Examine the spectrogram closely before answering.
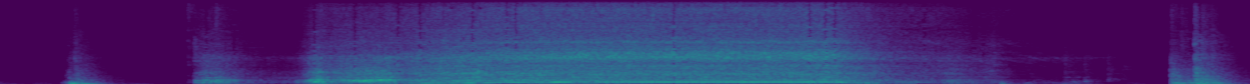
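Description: Countertop blender running for about four seconds through a thick butternut squash cream. Its motor whine rises in pitch as it spins up, holds steady, then winds down. It is re-blending to mix in added sweetener. Short knocks of the jar come before and near the end as it is set and lifted off the base.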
